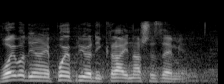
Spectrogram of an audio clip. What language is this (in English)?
Serbian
